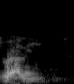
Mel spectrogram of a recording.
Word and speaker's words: Ralim: And my name is Raleen. R-A-L-I-M. – How do you spell that? – R-A-L-I-M.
